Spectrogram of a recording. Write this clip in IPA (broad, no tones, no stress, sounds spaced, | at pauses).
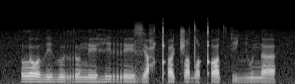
l ɔ ð i ð u r o n e ɦ i r e z e ħ qʼ ʊ t͡ʃ a dˤ a qʼ ɔ t͡sʼ i ʎ u n a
